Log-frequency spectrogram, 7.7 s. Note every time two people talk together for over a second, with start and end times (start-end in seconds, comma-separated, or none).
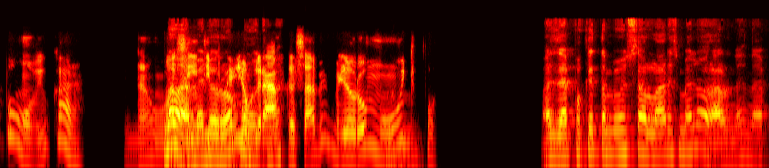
1.6-2.9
